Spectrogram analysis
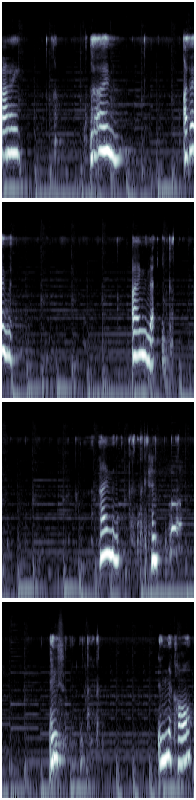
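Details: Young woman who stammers, variable day to day and by situation, long silent blocks when saying her name; stuttering with blocks.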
